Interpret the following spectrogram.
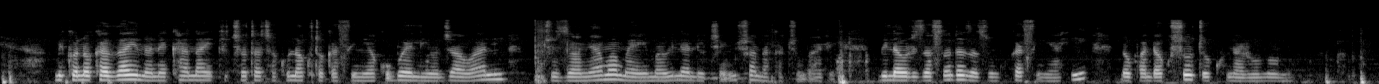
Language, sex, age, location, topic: Swahili, female, 18-24, Mombasa, agriculture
